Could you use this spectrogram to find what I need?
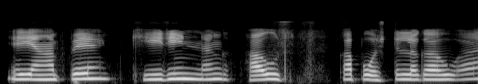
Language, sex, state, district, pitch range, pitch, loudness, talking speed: Hindi, female, Uttar Pradesh, Lalitpur, 225-250 Hz, 235 Hz, -14 LUFS, 125 wpm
